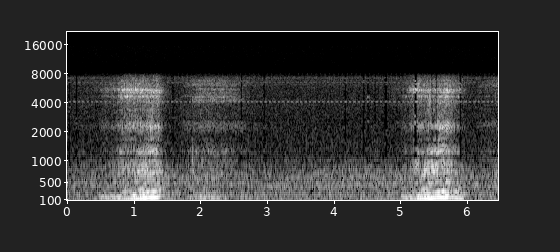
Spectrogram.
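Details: Two deep, rattling inhaled snores about four seconds apart from a sleeping adult woman (mom), with quiet breathing between them; snoring.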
